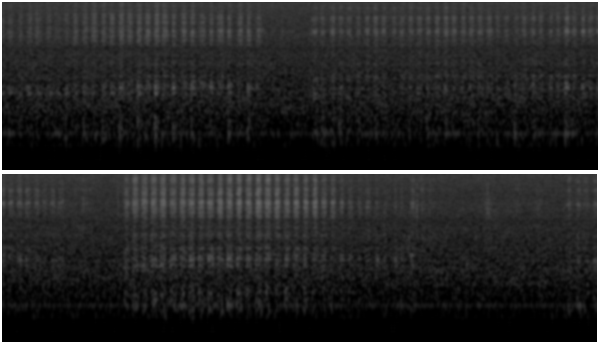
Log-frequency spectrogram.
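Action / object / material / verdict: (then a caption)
scrape / paper sketchbook page under a pencil tip / paper / none. A black wooden colored pencil tip scratches across a thin, flat sheet of spiral-bound sketchbook paper in small, dense coloring strokes. It makes a soft, steady, bright, papery scratching with a rapid back-and-forth rhythm. The strokes grow louder and more pronounced for a few seconds in the middle before settling back to a quiet rasp.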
